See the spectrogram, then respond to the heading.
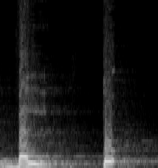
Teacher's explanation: حرکت ہلانا نہیں ہے، بل ایسے نہیں پڑھیں گے، بل تو، حمزہ ہے جھٹکے سے پڑھیں گے، حمزہ ساکن ہے ، بل تو ثا پڑھیں گے اور را کو موٹا کر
